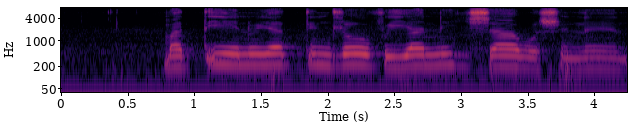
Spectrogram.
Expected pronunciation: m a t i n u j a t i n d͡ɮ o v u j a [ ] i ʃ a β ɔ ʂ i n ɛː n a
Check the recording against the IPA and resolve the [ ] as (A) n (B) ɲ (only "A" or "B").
A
